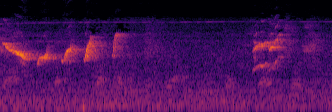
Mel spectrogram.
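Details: Young awar-awar bird, seven months old, starting to sing: a quick burst of bright falling chirps, a quiet pause, then a brief renewed twitter.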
